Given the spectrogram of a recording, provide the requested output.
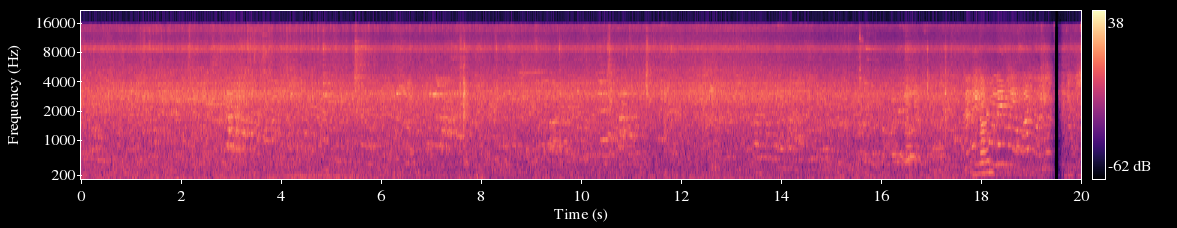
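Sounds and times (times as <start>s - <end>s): indistinct voices of passers-by: 0.0s - 20.0s
traffic noise: 0.0s - 20.0s.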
